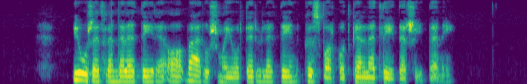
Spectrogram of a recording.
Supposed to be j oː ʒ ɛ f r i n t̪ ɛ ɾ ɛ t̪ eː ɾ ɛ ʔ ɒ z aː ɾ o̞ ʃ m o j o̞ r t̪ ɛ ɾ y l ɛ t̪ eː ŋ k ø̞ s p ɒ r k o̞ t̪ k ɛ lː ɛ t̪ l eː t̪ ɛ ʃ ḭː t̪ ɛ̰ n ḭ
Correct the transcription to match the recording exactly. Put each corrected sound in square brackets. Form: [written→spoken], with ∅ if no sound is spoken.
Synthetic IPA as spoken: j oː ʒ ɛ f r [i→ɛ] n [t̪→d̪] ɛ [ɾ→l] ɛ t̪ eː ɾ ɛ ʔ ɒ [z→v] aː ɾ o̞ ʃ m [o→ɒ] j o̞ r t̪ ɛ ɾ y l ɛ t̪ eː ŋ k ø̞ s p ɒ r k o̞ t̪ k ɛ lː ɛ t̪ l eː t̪ ɛ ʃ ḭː t̪ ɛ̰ n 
